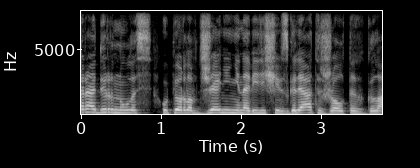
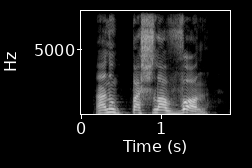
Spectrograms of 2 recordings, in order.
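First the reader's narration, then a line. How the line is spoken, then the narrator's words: Loud barked command. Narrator (Russian): гаркнула девушка не хуже Роджера Брэдли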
